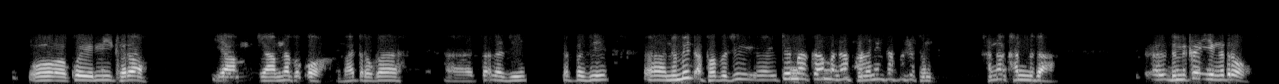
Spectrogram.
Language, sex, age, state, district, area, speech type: Manipuri, male, 45-60, Manipur, Imphal East, rural, conversation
